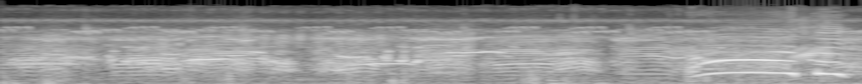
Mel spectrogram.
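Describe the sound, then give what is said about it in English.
A family of ducks on their way to the water for a swim quack in a busy cluster of nasal, overlapping calls, with a louder, drawn-out quack near the end and faint background noise throughout. “It's a whole family of ducks on their way to take a little swim.”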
